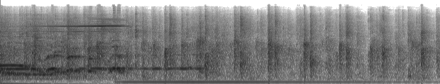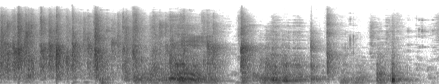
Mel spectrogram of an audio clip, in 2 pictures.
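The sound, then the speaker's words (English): An audience breaks into loud applause for the evening's players as a Dungeon Master's show begins, dense rapid clapping that carries on for several seconds, with a steady low hum and a brief tonal sound at the start before the clapping thins out toward the end. “All right, without any further ado or any more of me, please give a big round of applause for our players tonight.”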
